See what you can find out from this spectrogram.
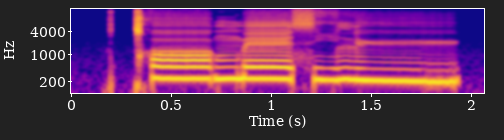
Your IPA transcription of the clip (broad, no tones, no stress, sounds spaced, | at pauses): ǀʰ ɔː ŋ͡m ɛː s i̤ l yː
